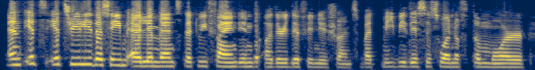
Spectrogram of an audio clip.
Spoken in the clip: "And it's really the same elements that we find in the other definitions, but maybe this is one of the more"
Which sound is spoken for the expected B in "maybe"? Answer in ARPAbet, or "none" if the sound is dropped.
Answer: B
